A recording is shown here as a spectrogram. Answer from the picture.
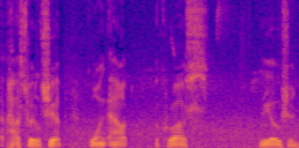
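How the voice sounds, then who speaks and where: Against noticeable background noise, a man speaks at a fairly low pitch and a moderate pace with fairly even intonation. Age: 80s+. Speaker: war veteran. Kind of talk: oral history interview. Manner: halting.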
